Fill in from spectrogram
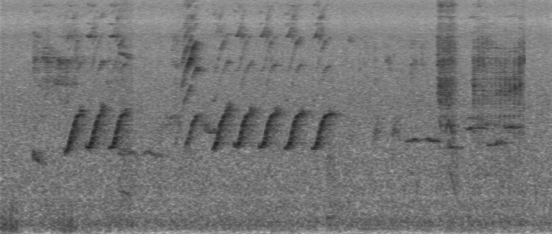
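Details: Chinese hwamei, female and male, singing to draw other hwamei into joining in; a run of rising whistled slurs repeats about twice a second in two bursts, ending with flat whistles and harsh chatter over a steady soft waterfall rush.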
